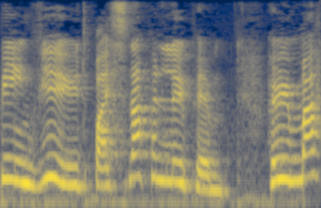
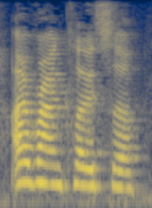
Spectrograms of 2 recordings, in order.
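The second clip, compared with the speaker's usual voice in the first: normal talking voice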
